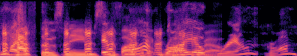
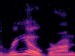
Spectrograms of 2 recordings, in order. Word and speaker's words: Rio Grande: and i can't say i'm just thinking laugh grande it's rio grande and it's rio that makes sense to me yes look at her throw on some logic truthfully conversation it's the rio grande okay just saying no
